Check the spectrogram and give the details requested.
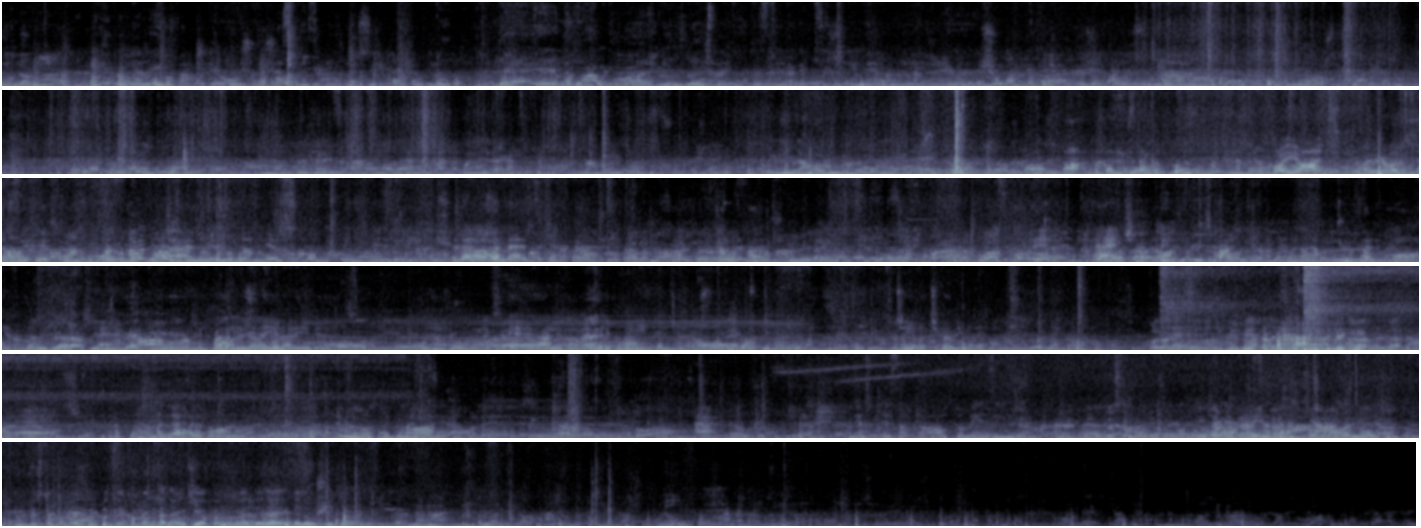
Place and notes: Zugfahrt von Camogli nach Sestri Levante. Lebhafte Diskussionen der Zugreisenden. Tunnelgeräusche und Durchsage 'nächster Halt: Rapallo' (natürlich auf italienisch...)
